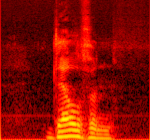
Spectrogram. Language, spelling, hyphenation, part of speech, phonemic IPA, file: Dutch, delven, del‧ven, verb, /ˈdɛlvə(n)/, Nl-delven.ogg
- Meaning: to delve, dig, excavate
